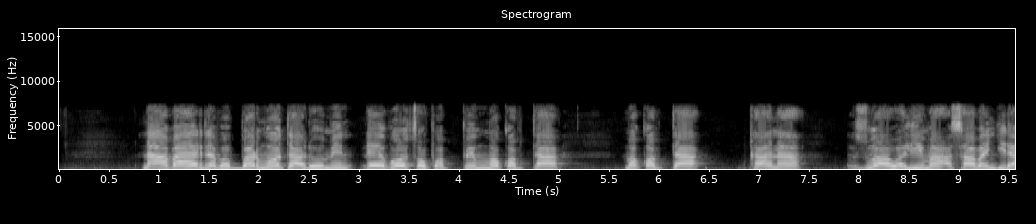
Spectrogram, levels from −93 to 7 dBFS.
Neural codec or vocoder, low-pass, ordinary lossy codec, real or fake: none; 7.2 kHz; none; real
